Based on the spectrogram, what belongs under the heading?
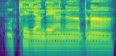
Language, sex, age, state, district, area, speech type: Punjabi, male, 30-45, Punjab, Patiala, rural, spontaneous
